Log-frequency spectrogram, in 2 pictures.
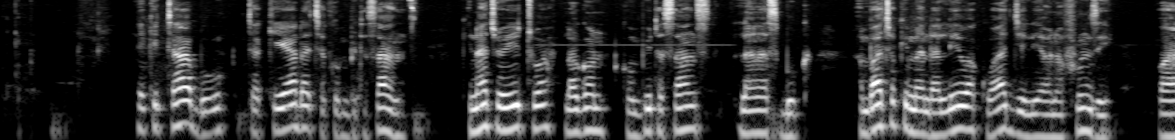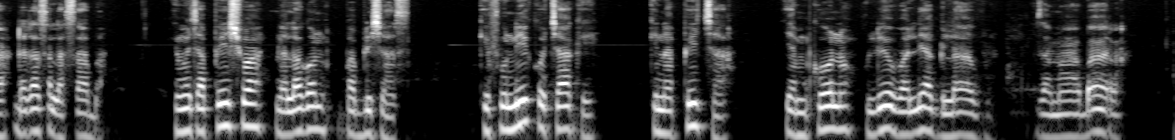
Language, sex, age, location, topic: Swahili, male, 18-24, Kisii, education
